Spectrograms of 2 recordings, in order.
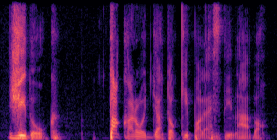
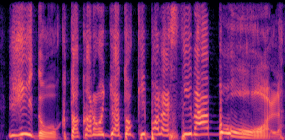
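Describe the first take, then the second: First: Said in the usual way. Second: Very high, loud yell; shouted slogan. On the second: A narrator's reading. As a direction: shriek it out as a corrected chant. Rooster corrects slogan by shouting it. (magas hangú, harsány kiabálás)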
